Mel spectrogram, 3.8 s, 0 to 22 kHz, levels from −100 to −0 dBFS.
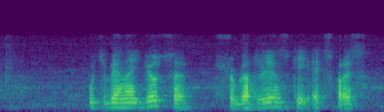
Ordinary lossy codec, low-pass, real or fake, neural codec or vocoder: AAC, 32 kbps; 7.2 kHz; real; none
